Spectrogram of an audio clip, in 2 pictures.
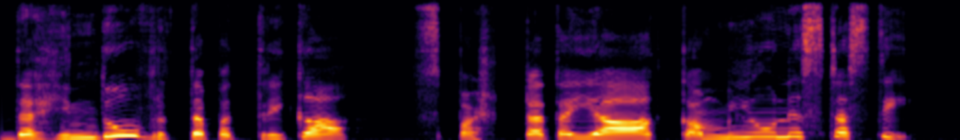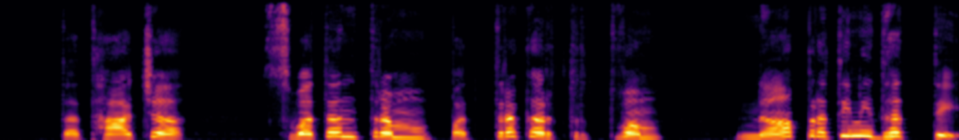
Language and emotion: Sanskrit, disgusted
